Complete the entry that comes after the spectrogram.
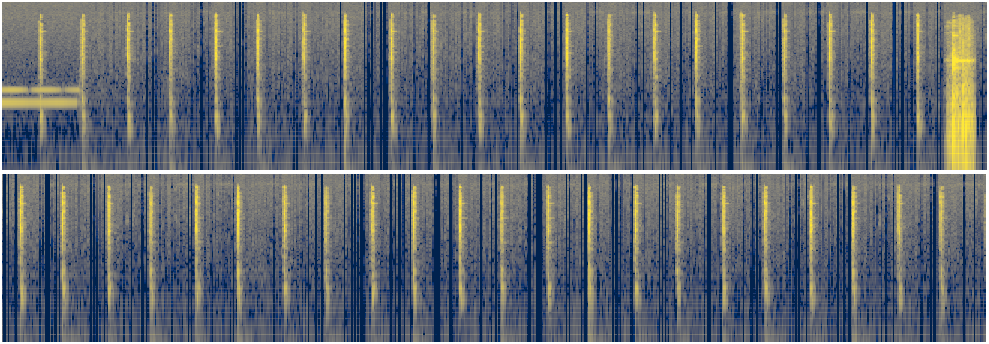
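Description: Clock ticking steadily and faintly, about two ticks a second. About halfway through there is a single much louder knock.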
